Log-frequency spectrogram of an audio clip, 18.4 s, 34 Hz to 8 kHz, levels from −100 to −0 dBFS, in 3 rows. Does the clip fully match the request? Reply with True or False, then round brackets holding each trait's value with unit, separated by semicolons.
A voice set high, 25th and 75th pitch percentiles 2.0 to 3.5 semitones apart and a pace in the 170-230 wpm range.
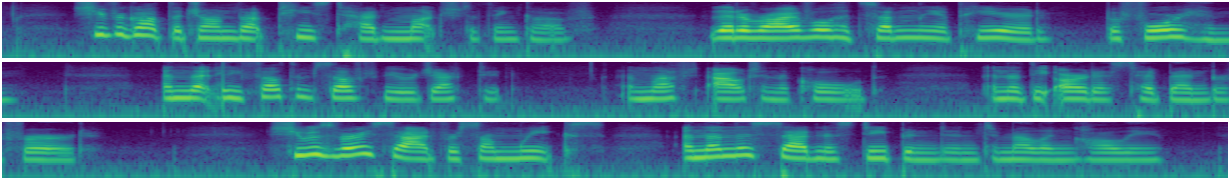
True (230 Hz; 2.7 semitones; 185 wpm)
